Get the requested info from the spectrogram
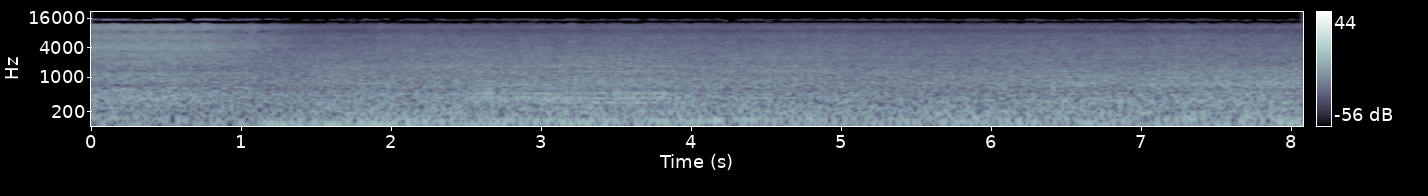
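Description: Fountain water splashing for about the first second. Then, after a cut, the steady low rumble of a city tour bus's engine and road noise as the bus moves through traffic.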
